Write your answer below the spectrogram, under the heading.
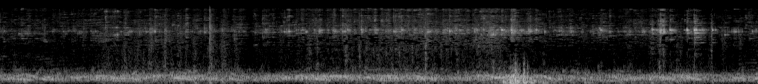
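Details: A group of traditional pure-bred pigeons in Kabul, Afghanistan, giving overlapping soft low coos in a constant murmur; a brief burst of wing flapping comes near the end, under a faint high hiss.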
